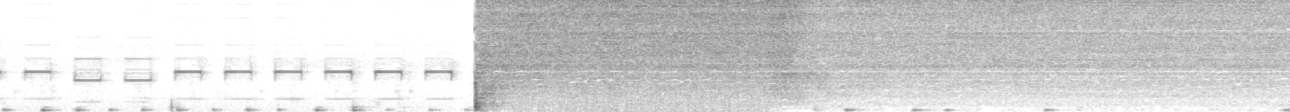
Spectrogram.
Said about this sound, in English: It starts off with the coffee pot percolating, and then the oatmeal is ready sound chimes in. I cook it in a pot that's something like an Instapot, which plays a little tune when the food is ready.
